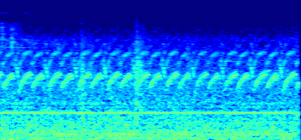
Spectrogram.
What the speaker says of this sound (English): An alarm going off.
